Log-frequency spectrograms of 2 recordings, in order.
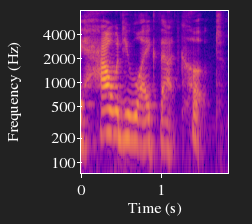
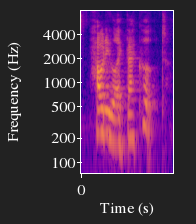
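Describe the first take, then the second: First: Said in the usual way. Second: Quick, linked "How would you like that cooked?"; fast natural English. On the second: Shown as a demonstration. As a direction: run "How would you" together at a brisk pace. Teacher repeats phrase in fast English.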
